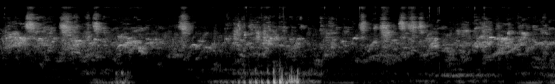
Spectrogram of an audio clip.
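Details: Several tame budgerigars eating millet, kept alongside cockatiels, give steady overlapping chatter of scratchy chirps and thin whistles, with low thumps and handling noise around the middle.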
